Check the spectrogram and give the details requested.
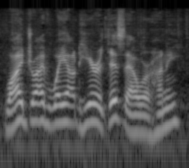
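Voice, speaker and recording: A man's voice: high voice, brisk, a little hiss or hum, natural voice. An actor playing a young state trooper reassuring his sweetheart, in tender old-time radio drama style.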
